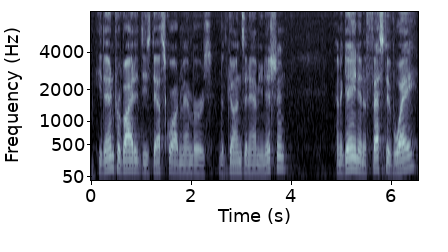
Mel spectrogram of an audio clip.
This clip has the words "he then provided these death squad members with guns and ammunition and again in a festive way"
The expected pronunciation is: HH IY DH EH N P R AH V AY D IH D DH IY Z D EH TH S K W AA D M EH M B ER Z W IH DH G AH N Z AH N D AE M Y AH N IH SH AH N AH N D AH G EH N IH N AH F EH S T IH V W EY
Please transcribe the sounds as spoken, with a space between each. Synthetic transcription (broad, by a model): HH IY DH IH N P R AH V AY D IH D DH IY Z D EH TH S K W AA D M EH M B ER Z W IH DH G AH N Z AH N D AE M Y AH N IH SH AH N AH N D AH G EH N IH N AH F EH S T IH V W EY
